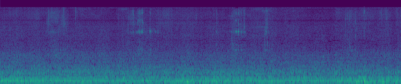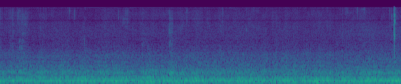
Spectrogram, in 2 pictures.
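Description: Steady low hum of background machinery, with faint scrapes and small clicks of a knife trimming silver skin from a monkfish tail.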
